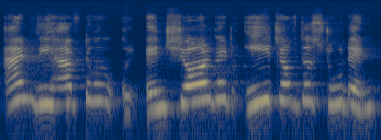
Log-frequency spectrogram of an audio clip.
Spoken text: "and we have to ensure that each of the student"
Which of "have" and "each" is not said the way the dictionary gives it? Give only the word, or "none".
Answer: none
